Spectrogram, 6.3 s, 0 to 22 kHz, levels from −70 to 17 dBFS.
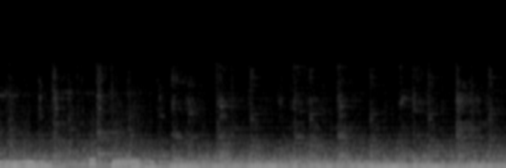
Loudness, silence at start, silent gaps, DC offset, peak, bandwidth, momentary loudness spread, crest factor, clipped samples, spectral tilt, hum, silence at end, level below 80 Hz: -24 LUFS; 0 s; none; under 0.1%; -10 dBFS; 14 kHz; 4 LU; 14 dB; under 0.1%; -7 dB/octave; none; 0 s; -38 dBFS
